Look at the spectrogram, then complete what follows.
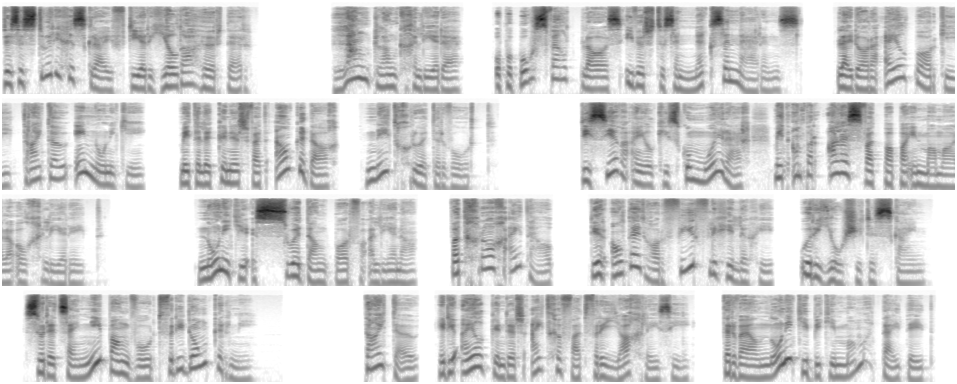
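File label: Storyteller South African Neutral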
